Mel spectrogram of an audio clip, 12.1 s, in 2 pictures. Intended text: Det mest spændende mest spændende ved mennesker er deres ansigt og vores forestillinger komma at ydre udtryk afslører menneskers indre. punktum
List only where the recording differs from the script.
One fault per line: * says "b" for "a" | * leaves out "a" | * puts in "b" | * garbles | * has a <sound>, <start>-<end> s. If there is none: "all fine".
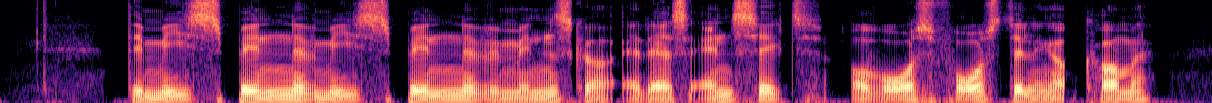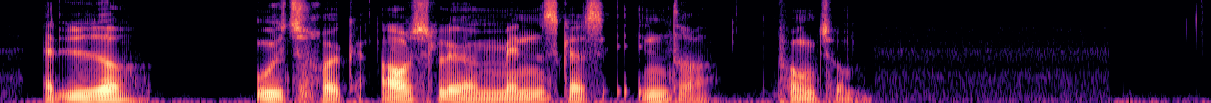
all fine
